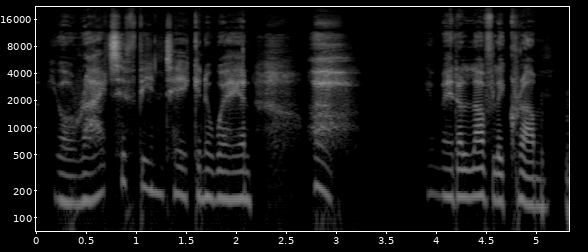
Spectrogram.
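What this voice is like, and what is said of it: Imitates another person's British accent. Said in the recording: “British accents”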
